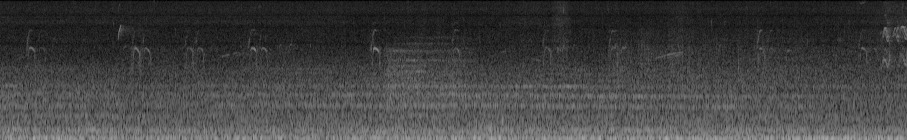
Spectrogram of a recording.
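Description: Small birds chirping, many short high chirps scattered throughout, over a steady low rumble from a distant freight train approaching on the line.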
